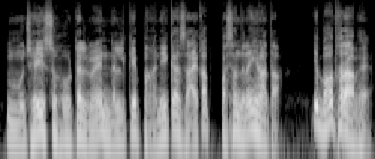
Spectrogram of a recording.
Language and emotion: Urdu, disgusted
